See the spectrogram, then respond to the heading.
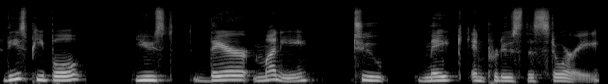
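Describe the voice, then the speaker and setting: An excitable young woman chats on a podcast with her friends. Her voice sits a little low for a woman, and she gets animated fast, talking through her enthusiasm. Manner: animated, enthusiastic, breaks into song. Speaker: podcast co-host. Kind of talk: casual chat.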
